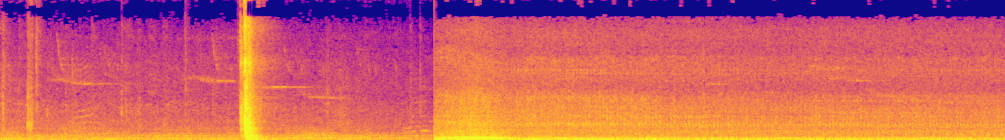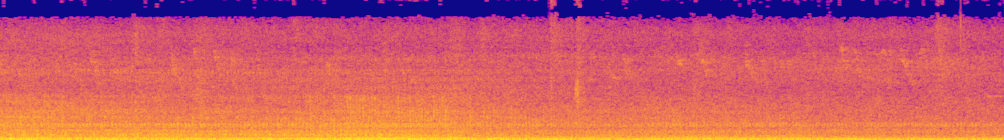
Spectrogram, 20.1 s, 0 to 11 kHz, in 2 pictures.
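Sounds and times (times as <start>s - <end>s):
car engine running: 4.4s - 20.0s.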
